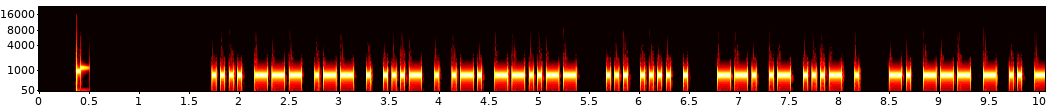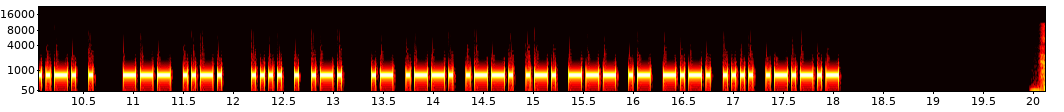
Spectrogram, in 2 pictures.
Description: Morse code, heard as a keyed tone, about 28 wpm, 700 Hz. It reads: HOWEVER, SHE GAVE NOTICE OF HER APPROACH.
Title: Sentences from Top 1000 Words - Review Part 6 - 28wpm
